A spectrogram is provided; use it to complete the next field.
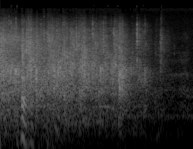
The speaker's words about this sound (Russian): Место для аплодисментов. Аплодисменты.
